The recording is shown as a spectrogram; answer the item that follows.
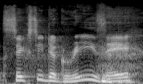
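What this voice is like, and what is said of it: Put-on Canadian accent. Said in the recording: “That's my best Canadian accent.”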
